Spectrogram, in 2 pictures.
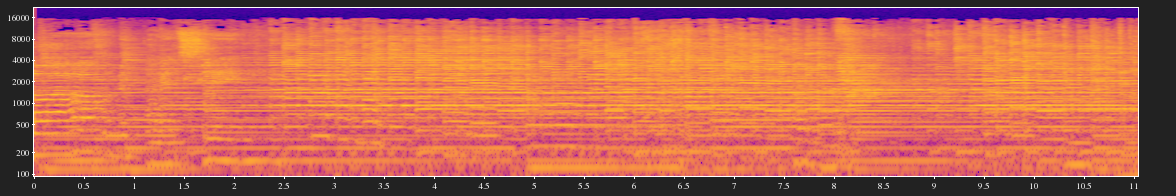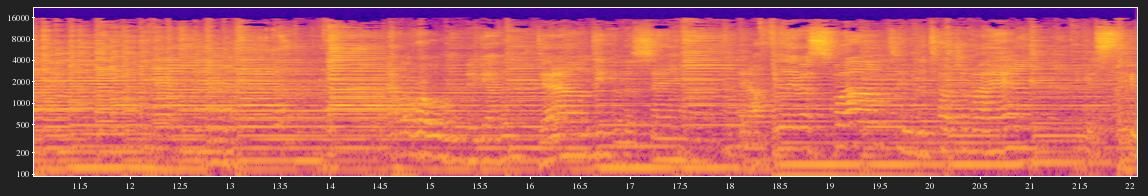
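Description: Acoustic guitar playing an instrumental break in a song, with steady bass notes under changing chords.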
